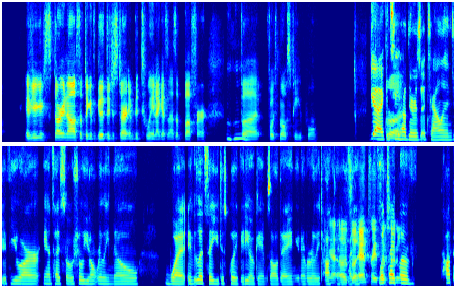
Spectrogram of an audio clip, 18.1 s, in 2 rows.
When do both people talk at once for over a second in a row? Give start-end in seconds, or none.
15.5-17.1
